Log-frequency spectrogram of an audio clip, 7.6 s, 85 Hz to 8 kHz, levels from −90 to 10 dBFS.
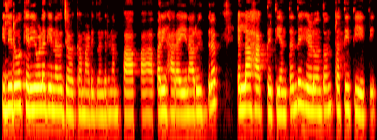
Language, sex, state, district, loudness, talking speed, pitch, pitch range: Kannada, female, Karnataka, Dharwad, -15 LUFS, 160 wpm, 215 Hz, 200-235 Hz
